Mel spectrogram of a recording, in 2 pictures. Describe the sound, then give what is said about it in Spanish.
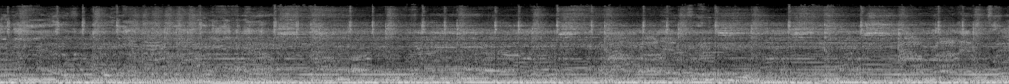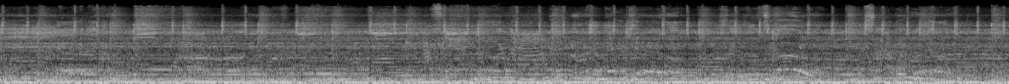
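Loud, distorted live rock concert captured on a mobile phone, with a man in a wheelchair in front of the stage singing, buried in a dense wall of band noise, heavy bass and crowd shouts running continuously throughout. “tengan en cuenta que la calidad de audio de un teléfono, teléfono celular, ¿no?”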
